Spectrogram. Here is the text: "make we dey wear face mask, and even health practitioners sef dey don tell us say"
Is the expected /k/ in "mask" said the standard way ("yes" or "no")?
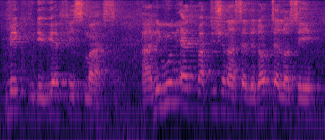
no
